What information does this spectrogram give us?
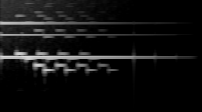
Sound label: ice magic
